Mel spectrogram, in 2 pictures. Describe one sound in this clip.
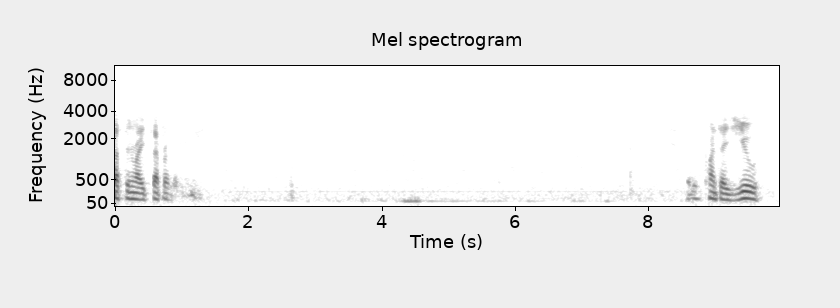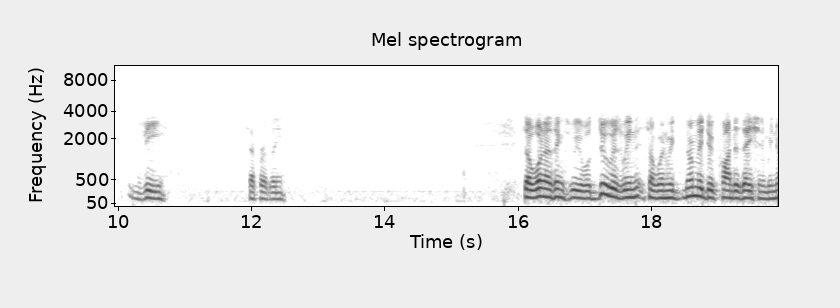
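A man explains calmly, heard through an online call.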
